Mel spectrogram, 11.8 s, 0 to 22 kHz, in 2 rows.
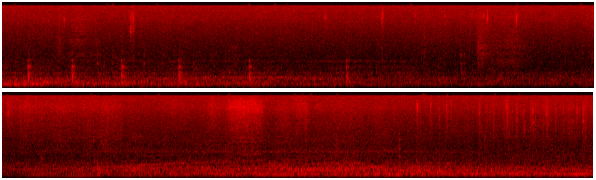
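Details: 2002 Toyota RAV4 while driving: regular light knocks, about two to three a second, from the rear drum brake over road rumble. Pads and drums were already replaced new, and the cause is unknown.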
